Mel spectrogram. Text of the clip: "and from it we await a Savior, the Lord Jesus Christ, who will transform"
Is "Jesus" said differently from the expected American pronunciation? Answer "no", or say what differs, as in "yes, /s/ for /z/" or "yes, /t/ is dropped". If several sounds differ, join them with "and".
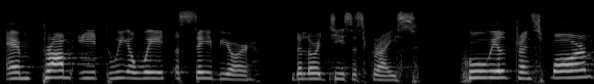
yes, /s/ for /z/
